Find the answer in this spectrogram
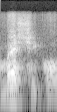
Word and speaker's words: México: que es méxico realmente o méjico como realmente se pronuncia con la equis entonces bueno aguas con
